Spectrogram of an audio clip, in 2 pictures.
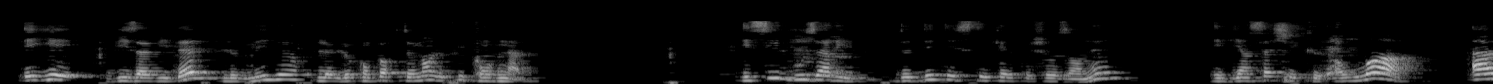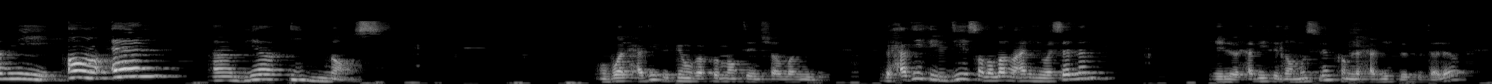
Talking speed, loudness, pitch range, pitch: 130 wpm, -27 LUFS, 135-230 Hz, 165 Hz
